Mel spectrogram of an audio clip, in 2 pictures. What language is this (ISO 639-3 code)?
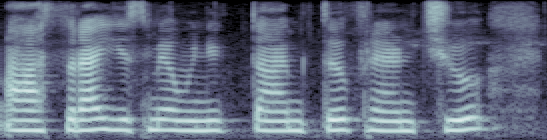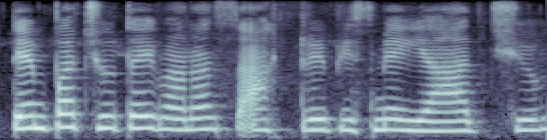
kas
